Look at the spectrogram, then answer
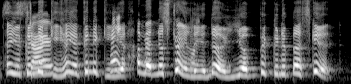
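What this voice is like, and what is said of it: Put-on Italian accent, cartoonish. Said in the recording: “Now you sound Italian, like maybe Mario from the Mario Kart game, Mario video game.”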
